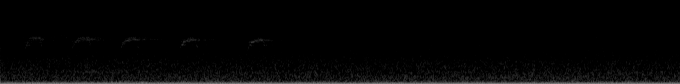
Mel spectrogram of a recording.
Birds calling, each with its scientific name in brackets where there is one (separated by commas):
Great Crested Flycatcher (Myiarchus crinitus)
